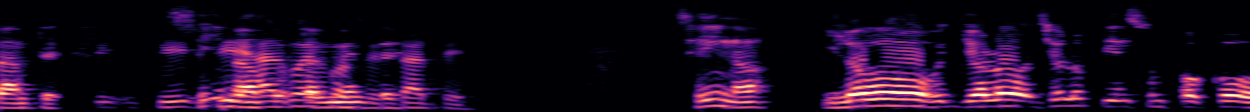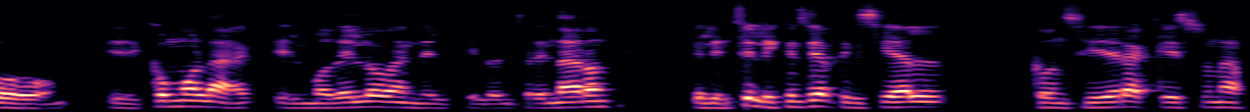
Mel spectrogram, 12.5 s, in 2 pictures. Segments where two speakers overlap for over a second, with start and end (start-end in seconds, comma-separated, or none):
0.8-2.1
